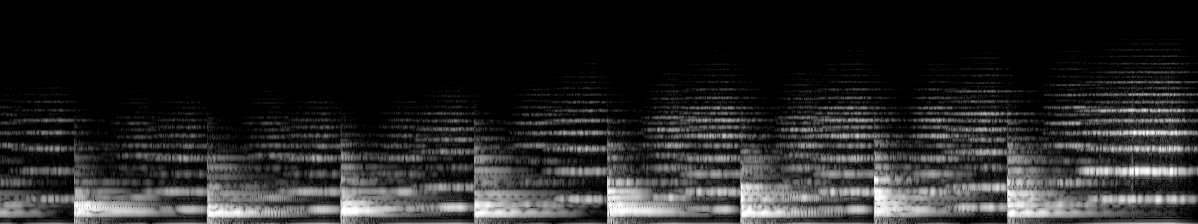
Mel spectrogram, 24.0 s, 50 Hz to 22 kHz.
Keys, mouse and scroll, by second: 2.1 d, 10.4 click, 13.3 click, 17.3 click.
